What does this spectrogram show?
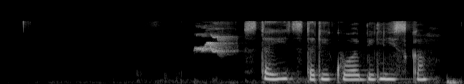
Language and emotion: Russian, neutral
